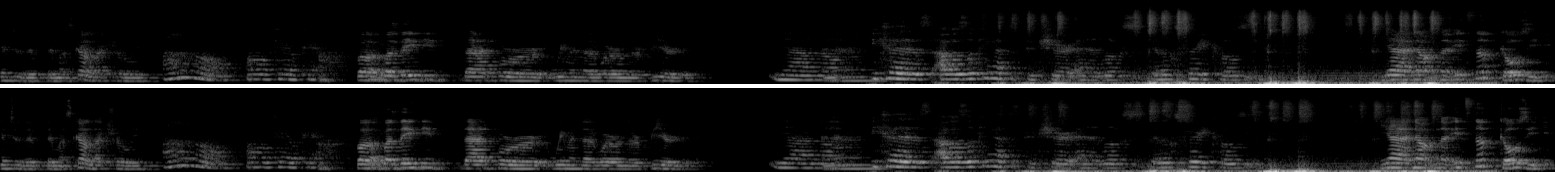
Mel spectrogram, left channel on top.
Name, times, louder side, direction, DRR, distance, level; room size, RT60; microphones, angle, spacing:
voice 1, 0.0-1.5 3.2-3.3 3.6-6.9 8.2-8.8 13.8-15.5, right 2 dB, 75° right, 3 dB, 0.6 m, -40 dB
voice 2, 1.6-3.9 7.7-12.6, equal, 5° right, -6 dB, 0.7 m, -41 dB
sound 1, 9.3-9.4 9.9-14.9, equal, 90° left, 0.5 m, -28 dB
3.8 x 3.2 x 2.4 m, 0.67 s
head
